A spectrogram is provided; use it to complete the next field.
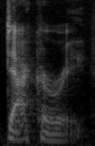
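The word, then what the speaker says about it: daiquiri: drink in there and that drink is a dairi dairi has three syllables and the stress is on that first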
